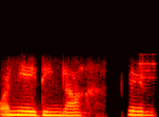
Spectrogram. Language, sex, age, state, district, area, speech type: Tamil, female, 18-30, Tamil Nadu, Nilgiris, urban, conversation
